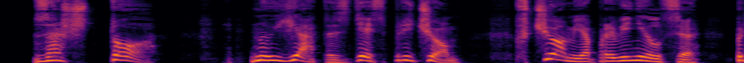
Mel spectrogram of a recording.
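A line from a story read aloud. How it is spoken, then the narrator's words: Habitual whining dwarf. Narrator (Russian): привычно заскулил карлик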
